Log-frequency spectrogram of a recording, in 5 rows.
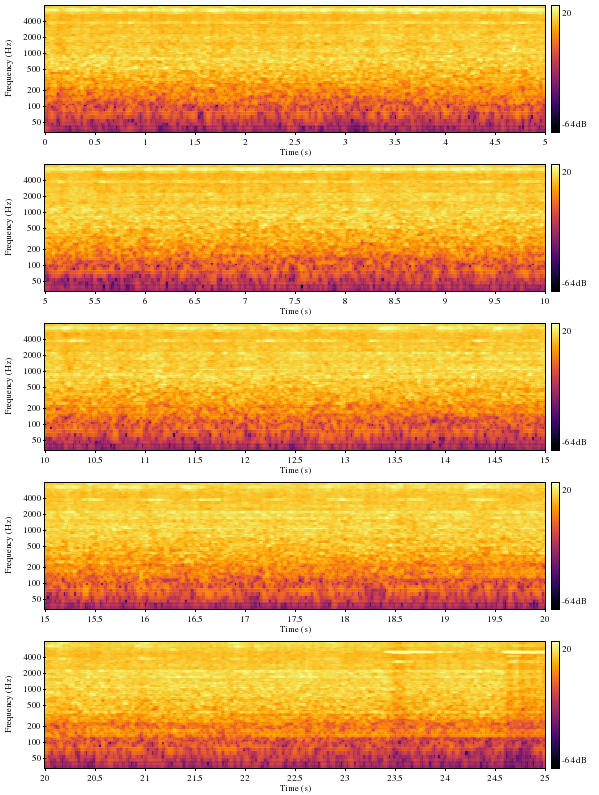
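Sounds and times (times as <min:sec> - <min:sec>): train wheels rushing on rails: 0:00.0 - 0:25.0
thin high squeal: 0:23.4 - 0:25.0.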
